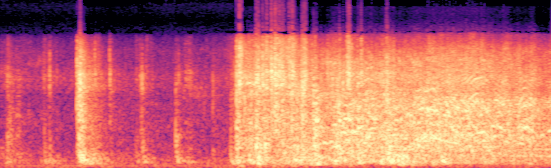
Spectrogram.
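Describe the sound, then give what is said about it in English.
A few sharp wooden knocks and creaks, then wooden steps suddenly collapse with a loud crash that becomes a sustained clattering rumble of falling timber lasting several seconds. “These steps have collapsed.”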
